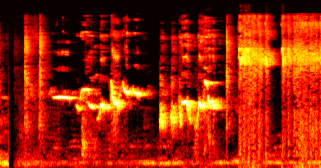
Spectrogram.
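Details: Champion white-rumped shama, or stone magpie, singing clear looping whistles that waver up and down, then a dense high buzzy trill near the end, with constant low background hum.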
